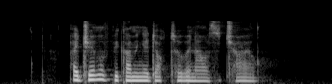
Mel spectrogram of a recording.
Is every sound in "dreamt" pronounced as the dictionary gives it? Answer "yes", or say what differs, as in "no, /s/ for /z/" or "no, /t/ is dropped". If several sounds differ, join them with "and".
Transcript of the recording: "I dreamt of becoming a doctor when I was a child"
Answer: no, /t/ is dropped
